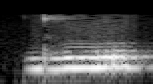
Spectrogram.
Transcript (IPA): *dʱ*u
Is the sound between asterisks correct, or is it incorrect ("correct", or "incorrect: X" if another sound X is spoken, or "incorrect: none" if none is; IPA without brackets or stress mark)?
correct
